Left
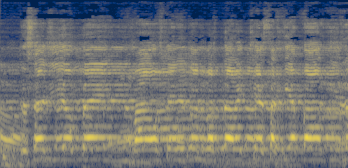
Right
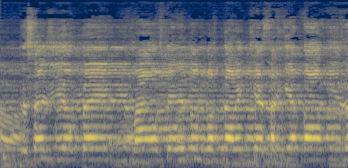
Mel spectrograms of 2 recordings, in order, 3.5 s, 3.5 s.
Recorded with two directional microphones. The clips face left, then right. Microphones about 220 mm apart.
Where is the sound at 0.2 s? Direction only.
40° left (ahead or behind).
